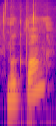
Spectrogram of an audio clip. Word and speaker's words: mukbang: eat but yeah my word yo jesus is pronounced mukbang it's so freaky but i do get hungry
